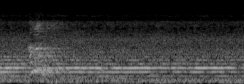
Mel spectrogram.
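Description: A single short dog bark about half a second in, over background music holding steady tones.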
